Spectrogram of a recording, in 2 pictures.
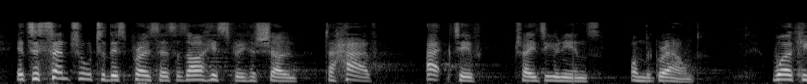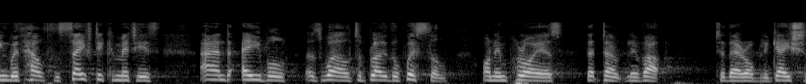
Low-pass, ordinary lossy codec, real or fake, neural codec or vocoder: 7.2 kHz; none; real; none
